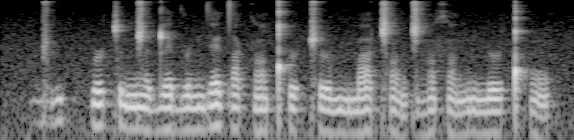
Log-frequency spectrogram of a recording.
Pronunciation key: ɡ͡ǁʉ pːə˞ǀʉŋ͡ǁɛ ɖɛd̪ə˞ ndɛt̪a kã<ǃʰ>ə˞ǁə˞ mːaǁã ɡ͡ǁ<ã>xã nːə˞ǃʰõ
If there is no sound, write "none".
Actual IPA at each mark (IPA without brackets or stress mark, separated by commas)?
ǃʰ, ã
